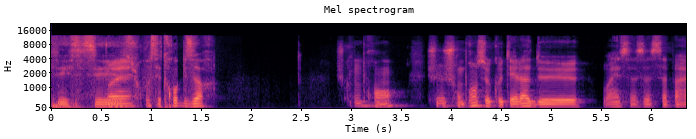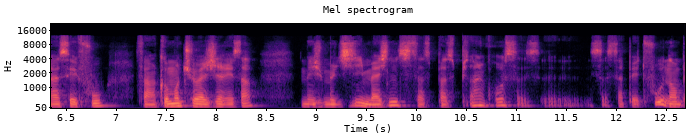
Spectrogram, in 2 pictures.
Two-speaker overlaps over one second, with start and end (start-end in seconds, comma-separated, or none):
none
